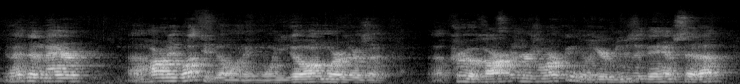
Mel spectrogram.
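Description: A man's voice: medium pitch, a little fast, fairly bright tone. A man preaching an informal sermon in a folksy, rambling way, his voice echoing back through the sound system. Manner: folksy and rambling, with many restarts. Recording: echoey room, mic at a distance.

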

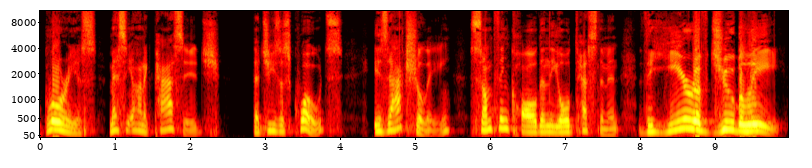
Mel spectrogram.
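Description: A man's voice: high voice, darkish tone. A man preaching a sermon, emphatic, asking his listeners questions and joking lightly. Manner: emphatic, asks the audience questions, jokes lightly. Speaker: pastor.

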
